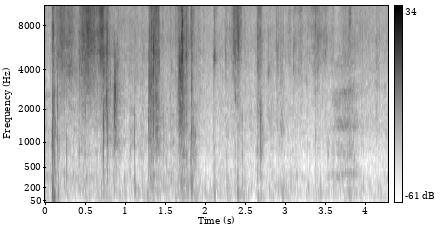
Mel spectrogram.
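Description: Handling of paper lecture notes and a few footsteps: irregular soft rustles and light clicks, about a dozen in four seconds.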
